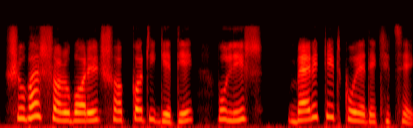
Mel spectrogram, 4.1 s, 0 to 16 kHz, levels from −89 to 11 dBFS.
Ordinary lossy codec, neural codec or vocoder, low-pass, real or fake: MP3, 96 kbps; codec, 16 kHz, 1 kbps, FunCodec, trained on LibriTTS, 50 frames a second; 7.2 kHz; fake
